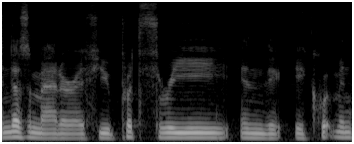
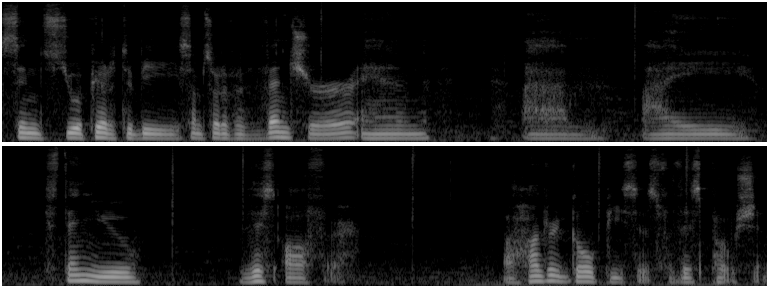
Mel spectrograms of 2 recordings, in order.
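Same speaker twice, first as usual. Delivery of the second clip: breathy, hushed half-whisper, drawn-out "I"; 5 dB quieter than usual. Retelling what he said to an adventurer, half-whispering. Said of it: "he whispers and he says".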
